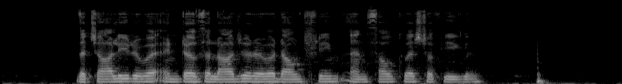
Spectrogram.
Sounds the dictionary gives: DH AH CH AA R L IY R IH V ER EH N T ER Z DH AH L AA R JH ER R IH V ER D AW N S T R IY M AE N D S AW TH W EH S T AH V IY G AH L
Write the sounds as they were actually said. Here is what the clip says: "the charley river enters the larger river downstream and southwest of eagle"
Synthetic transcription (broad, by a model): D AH CH AA R L IY R IH V ER EH N T ER Z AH L AA R JH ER R IH V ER D AW N S T R IY M AE N D S AW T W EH S T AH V IY G AH L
